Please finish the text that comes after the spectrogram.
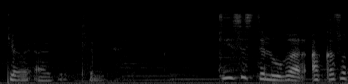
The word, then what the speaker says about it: Cloé: tan cabezones es que Cómo se pronuncia Chloe porque en japonés era kuroe Ah pues entonces sí es Chloe cloe Qué es este lugar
